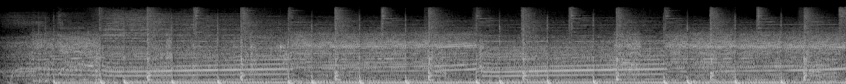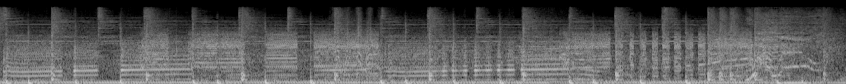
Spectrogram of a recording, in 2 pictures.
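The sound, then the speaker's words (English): A car engine rev sound effect sweeps up repeatedly, scratched by a DJ so it stops and restarts, set over the loud, steady pounding beat of a nu metal song, with no talking. “And then at one point, the DJ scratches the rev sound effect to stop and start the revving sound effect.”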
